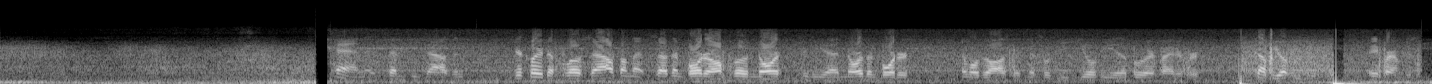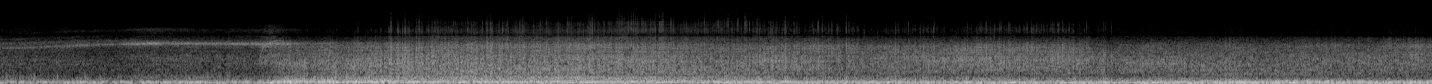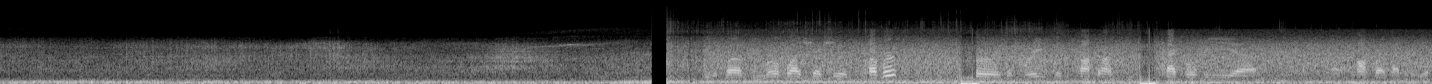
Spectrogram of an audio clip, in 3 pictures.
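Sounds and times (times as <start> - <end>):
high jet whine: 0.0 - 42.9
jet engines roaring with crackle: 0.0 - 42.9.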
